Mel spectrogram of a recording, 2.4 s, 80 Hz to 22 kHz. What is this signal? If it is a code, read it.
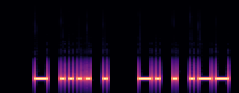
Morse code, heard as a keyed tone, about 28 wpm, 700 Hz. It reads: THE NEW
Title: Sets of 3 Words 28wpm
